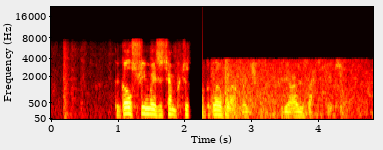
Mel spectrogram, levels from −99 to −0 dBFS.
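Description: A short speech recording with three faults. Noise suppressor artifacts run throughout. Background noise is pulled down by about 12 dB between words and swells back under them, showing on a spectrogram as flickering, patchy noise bands, which is most noticeable once the room noise rises at around 2.5 s. At 2.05 to 2.27 s a handover gap leaves 220 ms of flat silence, a clean hole in the waveform where no speech frames arrived while the call switched networks. From 2.27 s to the end there is a fallback to narrowband. The spectrogram goes empty above 4 kHz and the speech turns duller, which fits a drop from AMR-WB to AMR-NB at around 12.2 kbit/s.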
